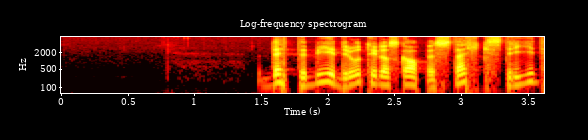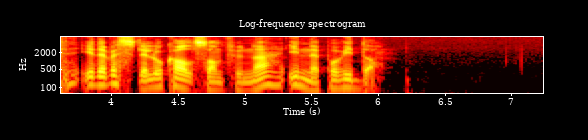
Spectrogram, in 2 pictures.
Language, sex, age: Norwegian, male, 33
